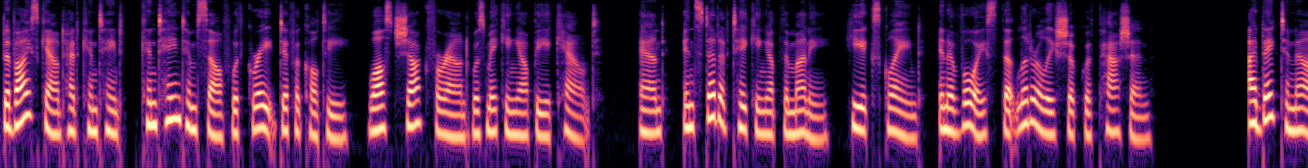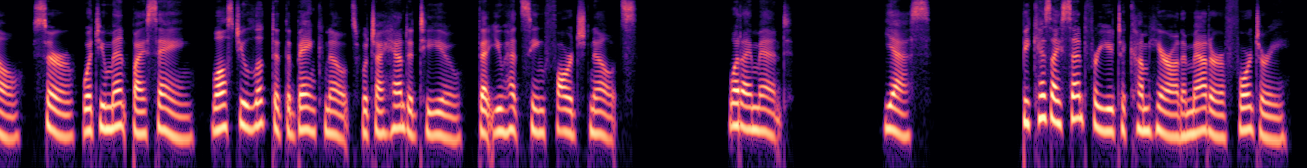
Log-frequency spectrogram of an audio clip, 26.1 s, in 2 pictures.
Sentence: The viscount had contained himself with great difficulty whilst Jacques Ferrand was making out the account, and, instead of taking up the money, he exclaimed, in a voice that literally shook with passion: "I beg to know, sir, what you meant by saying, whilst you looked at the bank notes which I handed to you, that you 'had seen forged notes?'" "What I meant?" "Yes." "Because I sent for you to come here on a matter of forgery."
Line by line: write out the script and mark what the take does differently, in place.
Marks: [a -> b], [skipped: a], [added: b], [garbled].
The viscount had contained [added: contained] himself with great difficulty whilst Jacques Ferrand was making out the account, and, instead of taking up the money, he exclaimed, in a voice that literally shook with passion: "I beg to know, sir, what you meant by saying, whilst you looked at the bank notes which I handed to you, that you 'had seen forged notes?'" "What I meant?" "Yes." "Because I sent for you to come here on a matter of forgery."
